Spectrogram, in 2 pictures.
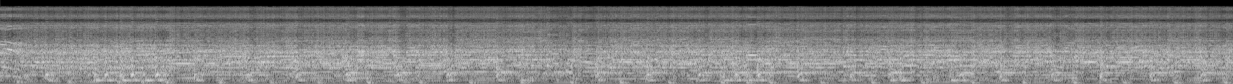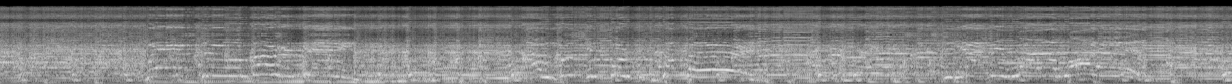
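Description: Electric guitars playing loud rock music, strummed through an amp.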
